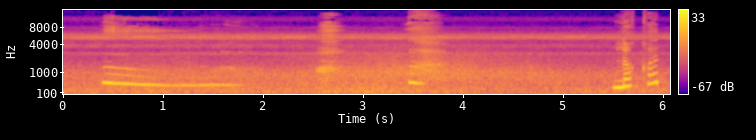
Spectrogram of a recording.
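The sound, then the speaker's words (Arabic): A steady, high-pitched chorus of night insects chirps continuously throughout, with a sliding whistle-like call near the start and a few brief, louder bursts over the drone. “الليله هادئه اليوم اسمع صوت صرير الحشرات في هذه الليله الجميله”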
